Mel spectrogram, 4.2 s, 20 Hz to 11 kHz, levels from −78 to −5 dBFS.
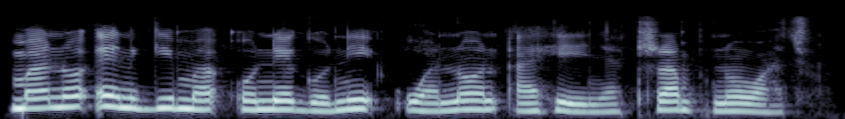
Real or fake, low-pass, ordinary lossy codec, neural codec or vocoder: real; 7.2 kHz; none; none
